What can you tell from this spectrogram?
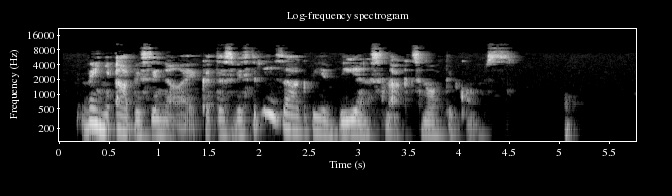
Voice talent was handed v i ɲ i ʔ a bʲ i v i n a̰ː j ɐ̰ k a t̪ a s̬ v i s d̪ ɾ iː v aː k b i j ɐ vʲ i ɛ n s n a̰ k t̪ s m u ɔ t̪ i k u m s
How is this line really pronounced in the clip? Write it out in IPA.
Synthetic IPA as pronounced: v i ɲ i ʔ a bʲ i z i n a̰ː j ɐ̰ k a t̪ a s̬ v i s d̪ ɾ iː z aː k b i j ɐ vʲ i ɛ n s n a̰ k t̪ s n u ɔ t̪ i k u m s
